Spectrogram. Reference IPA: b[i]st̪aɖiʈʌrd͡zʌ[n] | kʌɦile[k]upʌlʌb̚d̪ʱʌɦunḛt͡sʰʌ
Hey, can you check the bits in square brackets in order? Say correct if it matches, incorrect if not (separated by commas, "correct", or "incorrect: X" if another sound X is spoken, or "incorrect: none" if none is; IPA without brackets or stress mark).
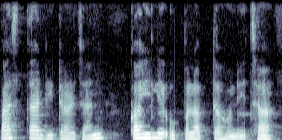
incorrect: a, correct, incorrect: ʔ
